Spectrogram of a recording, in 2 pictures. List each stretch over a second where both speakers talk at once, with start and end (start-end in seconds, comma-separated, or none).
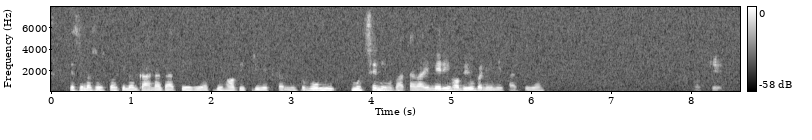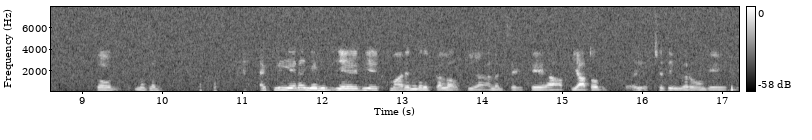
none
